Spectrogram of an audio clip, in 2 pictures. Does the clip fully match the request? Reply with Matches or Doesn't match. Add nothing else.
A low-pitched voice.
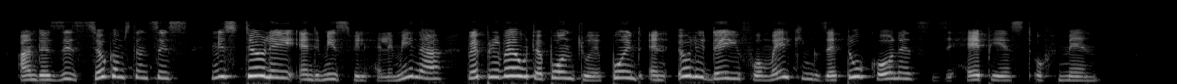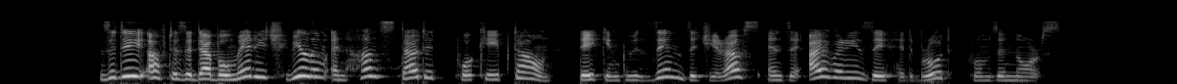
Doesn't match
